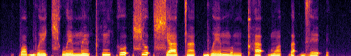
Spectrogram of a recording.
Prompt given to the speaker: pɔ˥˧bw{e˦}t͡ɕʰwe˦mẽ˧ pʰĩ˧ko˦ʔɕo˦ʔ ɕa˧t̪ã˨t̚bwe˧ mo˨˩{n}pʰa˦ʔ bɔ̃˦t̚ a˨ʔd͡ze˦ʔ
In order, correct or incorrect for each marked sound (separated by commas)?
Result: correct, incorrect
